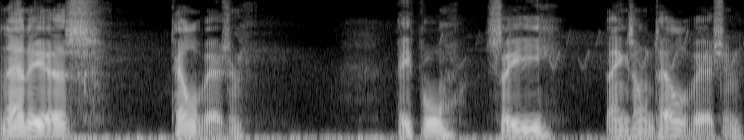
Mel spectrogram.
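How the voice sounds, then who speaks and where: A man's medium-pitched voice with vocal fry and an Appalachian accent. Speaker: YouTuber and author on self-reliance. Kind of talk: casual monologue to camera.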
